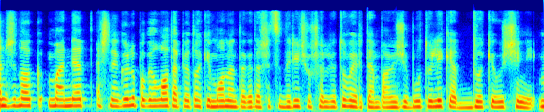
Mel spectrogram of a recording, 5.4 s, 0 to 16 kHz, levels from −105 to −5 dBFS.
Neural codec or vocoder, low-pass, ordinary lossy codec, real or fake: codec, 24 kHz, 1.2 kbps, DualCodec; 10.8 kHz; AAC, 48 kbps; fake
